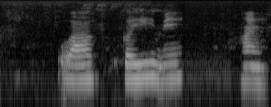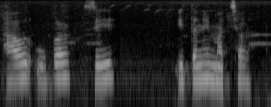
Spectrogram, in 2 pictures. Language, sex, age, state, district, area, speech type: Hindi, female, 45-60, Uttar Pradesh, Mau, rural, read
